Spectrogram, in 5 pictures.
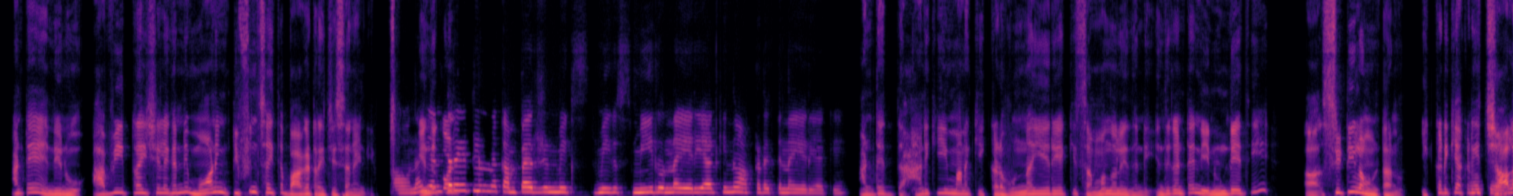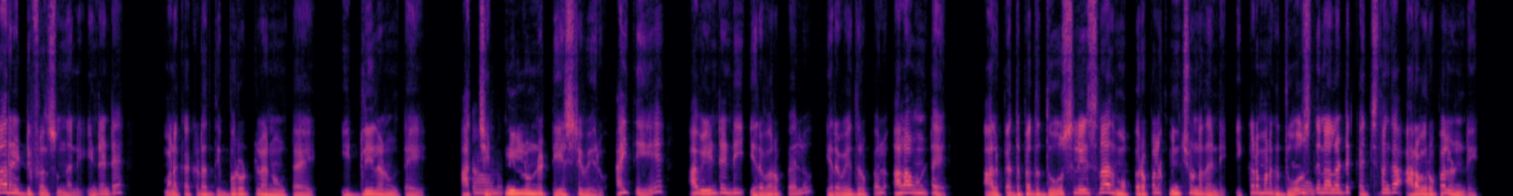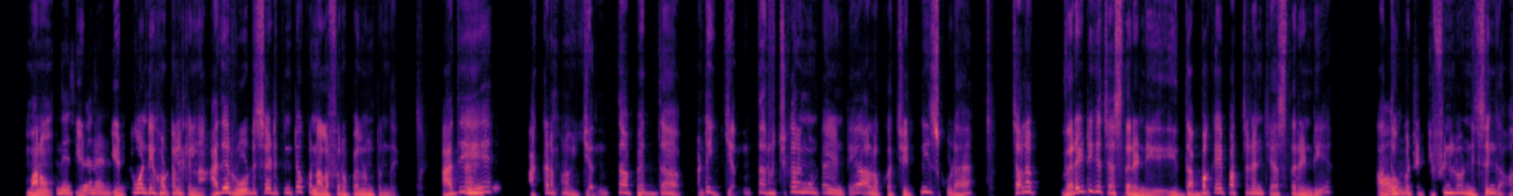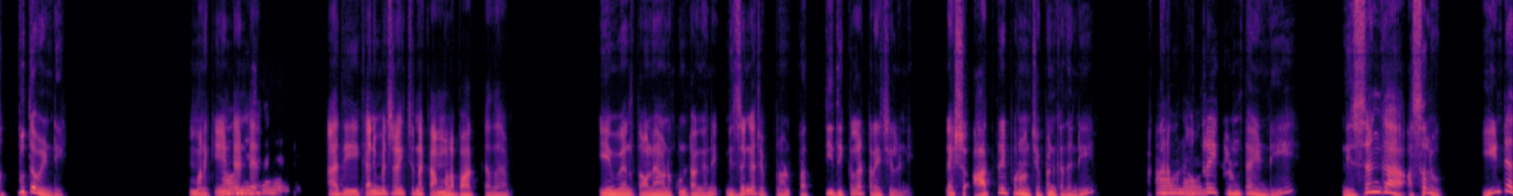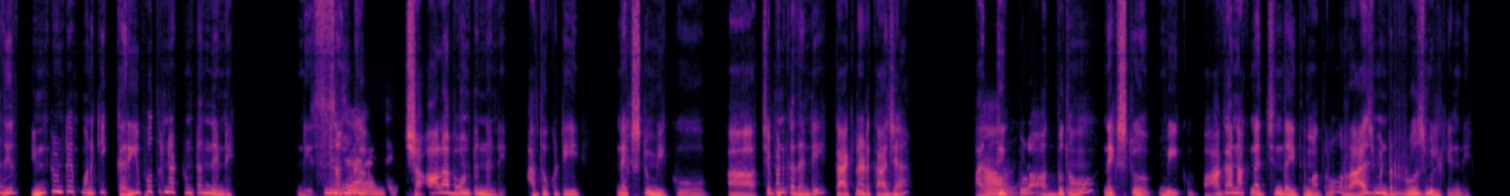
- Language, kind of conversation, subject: Telugu, podcast, స్థానిక ఆహారం తింటూ మీరు తెలుసుకున్న ముఖ్యమైన పాఠం ఏమిటి?
- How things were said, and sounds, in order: in English: "ట్రై"; in English: "మార్నింగ్"; in English: "ట్రై"; lip smack; in English: "కంపారిజన్"; in English: "ఏరియాకి?"; in English: "ఏరియాకి"; in English: "సిటీలో"; in English: "రేట్"; in English: "సైడ్"; in English: "చట్నీస్"; lip smack; in English: "వెరైటీగా"; in English: "టిఫిన్‌లో"; tapping; in English: "ట్రై"; in English: "నెక్స్ట్"; stressed: "చాలా"; in English: "నెక్స్ట్"; in English: "నెక్స్ట్"; in English: "రోస్ మిల్క్"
